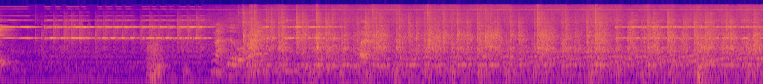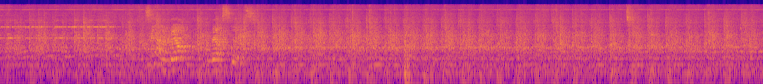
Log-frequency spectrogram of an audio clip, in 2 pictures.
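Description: Electric treadmill starting up about four seconds in, then running steadily with a hum and a belt rumble under a person's walking steps. A high steady electronic tone sounds before the motor starts.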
